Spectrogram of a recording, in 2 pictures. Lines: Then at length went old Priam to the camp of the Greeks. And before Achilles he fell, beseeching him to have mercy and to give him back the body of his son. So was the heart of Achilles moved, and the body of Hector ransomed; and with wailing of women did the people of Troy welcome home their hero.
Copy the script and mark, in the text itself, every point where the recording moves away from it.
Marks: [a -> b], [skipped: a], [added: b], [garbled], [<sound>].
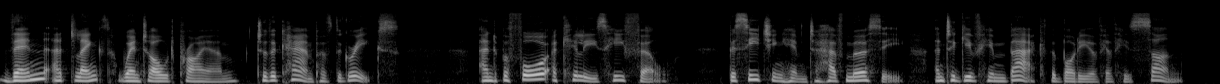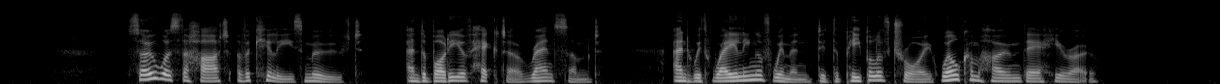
Then at length went old Priam to the camp of the Greeks. And before Achilles he fell, beseeching him to have mercy and to give him back the body of [added: of] his son. So was the heart of Achilles moved, and the body of Hector ransomed; and with wailing of women did the people of Troy welcome home their hero.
